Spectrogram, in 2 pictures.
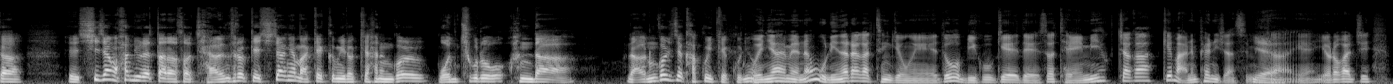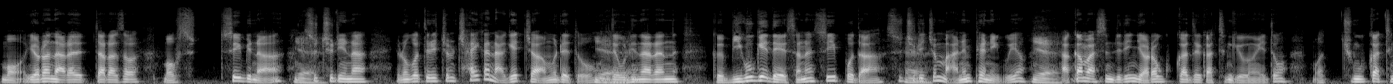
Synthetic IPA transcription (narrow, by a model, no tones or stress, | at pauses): k͈a | eɕʰid͡ʑaŋɸwaɲuɾe̞t͈aɾasʰʌt͡ɕajʌnsʰɯɾʌp̚k͈ʰeɕʰid͡ʑaŋe̞mak͈e̞k͈ɯmiɾʌkʰeɦanɯnɡʌɭwʌnt͡ɕʰɯɡɯɾohanda | ɾanɯnɡʌɾid͡ʑe̞kak͈̚oit̚k͈e̞tk͈uɲowe̞ɲaɦamjʌnɯnuɾinaɾaɡatʰɯnɡjʌŋue̞domiɡuɡe̞de̞ɦesʰʌte̞miçʌk̚t͡ɕ͈aɡak͈e̞ma̰nɯnpʰjʌɲid͡ʑia̰ns͈ɯmɲik͈a̰je̞̰jʌ̰ɾʌɣad͡ʑimʌ̰jʌɾʌnaɾaet͈aɾas̬ʰʌmʌsʰ | s͈ʰuibina̰sʰut͡ɕʰuɾinaiɾʌnɡʌt͈̚ɯɾit͡ɕomt͡ɕʰaiɡana̰ɡe̞t̚t͡ɕ͈oa̰mɯɾe̞dokɯnde̞uɾinaɾanɯnkɯmiɡuɡe̞de̞ɦesʰʌnɯnsʰuip̚p͈odasʰut͡ɕʰuɾit͡ɕomːa̰nɯnpʰjʌɲḭɡujoa̰k͈amaɭs͈ɯmdɯɾinjʌɾʌɡuk̚k͈adɯɭɡatʰɯnɡjʌŋue̞̰domwʌ̰t͡ɕuŋɡuk͈̚atʰɯ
